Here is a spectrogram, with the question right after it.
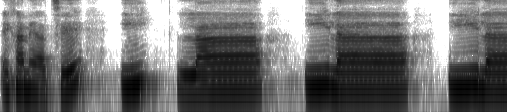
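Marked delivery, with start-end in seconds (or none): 1.2-5.0 ই লা sounded out slowly, then blended; syllable by syllable. Shown as a demonstration. Quran teacher spelling a word for students, slow. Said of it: "teacher spelling Quran word".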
